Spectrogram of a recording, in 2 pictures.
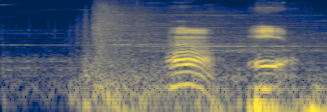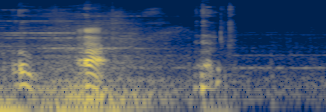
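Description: A magical shimmer chimes and fades.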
